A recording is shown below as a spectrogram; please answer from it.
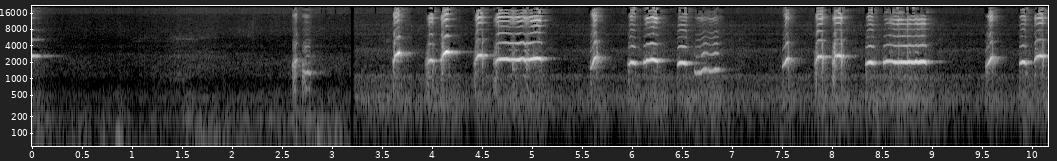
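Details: Pet cockatiel, a male bird, whistling indoors after a quiet start: clear tonal notes with bright overtones, some rising sharply, others held steady, in short bursts spaced under a second apart over the last seven seconds.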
